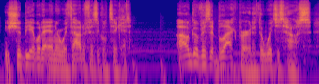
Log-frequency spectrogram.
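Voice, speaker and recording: A young team leader in a video game. His voice is fairly low, with a measured, matter-of-fact delivery. Light music runs underneath. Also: lively intonation, a bit bright. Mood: composed, focused. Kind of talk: scripted video game voice acting. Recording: music behind the voice.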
